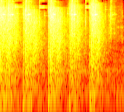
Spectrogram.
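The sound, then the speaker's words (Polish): A police officer fires a quick volley of about five loud gunshots at a man advancing with a raised knife, evenly spaced roughly half a second apart, each sharp crack trailing into a brief echo. No one speaks. “Ruszył w stronę celującego do niego policjanta, unosząc nóż.”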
